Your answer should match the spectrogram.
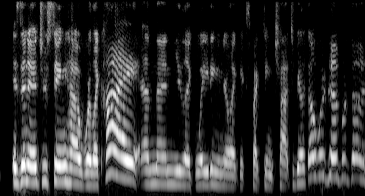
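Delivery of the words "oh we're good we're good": tiny, high, toy-like little voice. Imitating the chat answering a greeting: imitating chat's little voices. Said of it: "little voices coming out".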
